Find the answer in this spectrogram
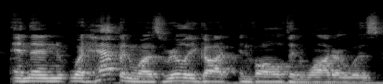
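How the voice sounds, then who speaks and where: Somewhat breathy, a man talks at a moderate pace and medium pitch with fairly even intonation. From Massachusetts. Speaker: government water official. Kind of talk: interview.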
